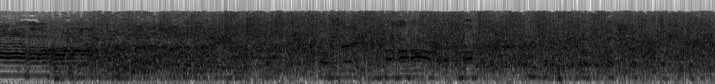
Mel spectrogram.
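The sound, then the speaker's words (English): A studio audience claps steadily throughout a comedy panel game, a dense wash of applause with a voice talking over it. “There's no such rule as a proper name, and you all clap because you think, oh, he just thought of that point”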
